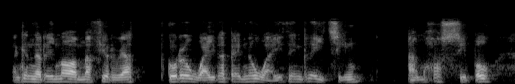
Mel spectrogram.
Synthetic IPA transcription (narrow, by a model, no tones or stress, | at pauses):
aɡənəɾɨnmɔnafɪrvjad | ɡ̥ʊɾəwaɨðabɛnəwajðɨnɡnejtʰɪn | amhɔsɪbʊlˠ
